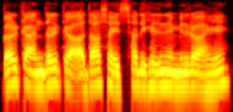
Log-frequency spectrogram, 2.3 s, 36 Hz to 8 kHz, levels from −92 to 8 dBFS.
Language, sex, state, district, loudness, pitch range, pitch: Hindi, male, Arunachal Pradesh, Longding, -16 LUFS, 125-135 Hz, 130 Hz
